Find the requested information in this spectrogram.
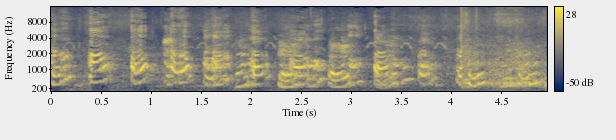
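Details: California sea lions gathered by a fence leading to a favourite resting dock; loud, throaty barks repeated roughly twice a second, each a short rasping honk, the last one longer and rougher.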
